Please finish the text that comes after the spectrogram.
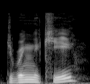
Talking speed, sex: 330 wpm, male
